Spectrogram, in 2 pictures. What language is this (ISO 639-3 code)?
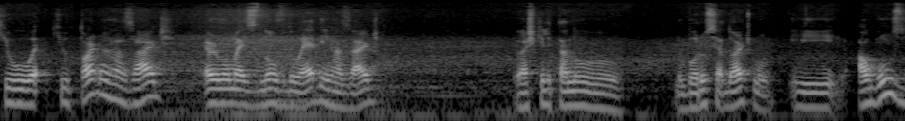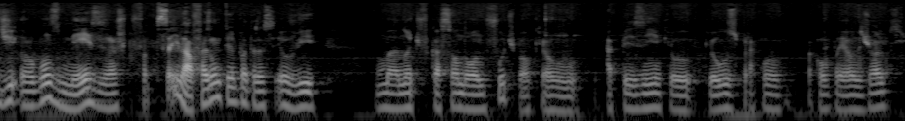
por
